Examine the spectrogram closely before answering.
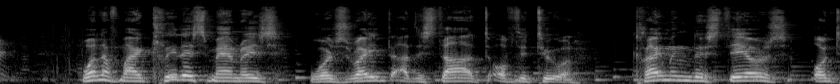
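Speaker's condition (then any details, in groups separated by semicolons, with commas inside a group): Motor neurone disease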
